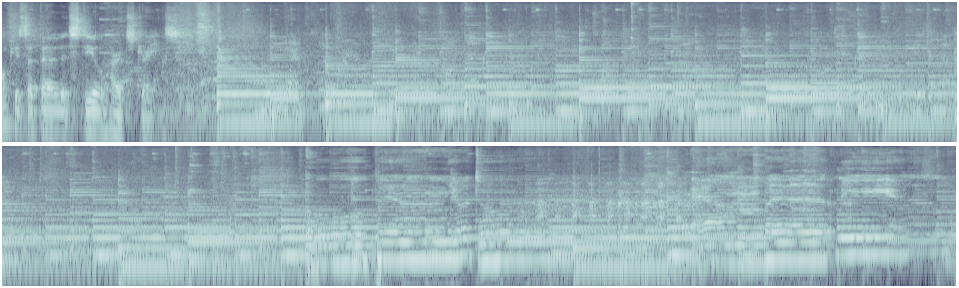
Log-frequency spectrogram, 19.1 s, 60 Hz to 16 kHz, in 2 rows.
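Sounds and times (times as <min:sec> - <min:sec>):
acoustic guitar strumming: 0:01.8 - 0:19.0.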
